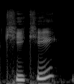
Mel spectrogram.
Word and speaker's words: Keke: Kiki. – This is Kiki? – Yeah. – Is it just Kiki, like Kiki Sambar? – Yeah, K-E-K-E, Kiki Liqueur, which is a key lime cream liqueur.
